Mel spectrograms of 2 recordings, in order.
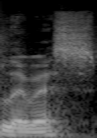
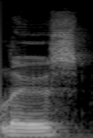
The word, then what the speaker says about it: Lewis: It is Lewis, not Louis.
